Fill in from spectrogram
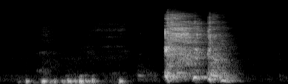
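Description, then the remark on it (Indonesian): A person coughs twice in quick succession, loud, after some low throaty rumbling and throat clearing; the coughs are harsh and breathy. “Batuk mulu gue”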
